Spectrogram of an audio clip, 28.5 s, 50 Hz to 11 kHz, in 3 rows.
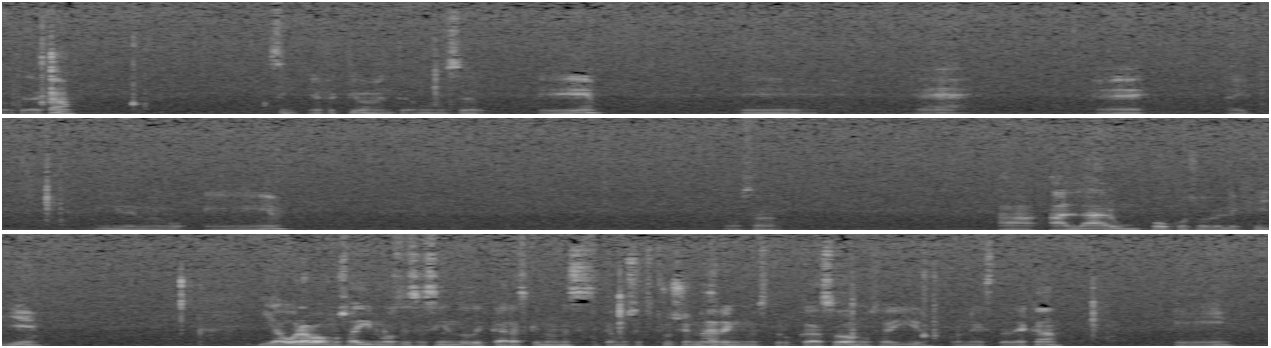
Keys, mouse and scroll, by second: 1.1 Escape, 1.8 KP_3, 4.0 e, 5.4 click, 6.4-10.2 drag, 10.6 e, 12.2 click, 13.4-15.0 drag, 16.7-19.6 drag, 23.0 middle click, 25.0 shift+right click, 25.8 shift+right click, 26.7 KP_3, 27.9 e.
